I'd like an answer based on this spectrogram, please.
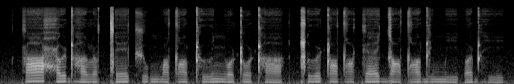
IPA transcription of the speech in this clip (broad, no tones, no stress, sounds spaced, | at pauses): k a ħ ɯ ɖʱ a ɭ ʌ ǀ e t͡ʃ u ŋ͡m ɯ tˤ a ʈʰ ɯ ɲ o ʈ o ʈʰ a | ǁ ɯ ʈ u dˤ a k ɛ ɟ a dˤ a ɖ i m i ʔ ʌ ɖʱ i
